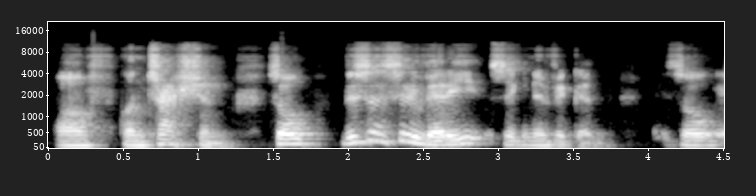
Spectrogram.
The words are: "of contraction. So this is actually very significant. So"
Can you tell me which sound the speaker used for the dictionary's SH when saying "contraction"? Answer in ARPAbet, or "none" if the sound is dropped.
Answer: SH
